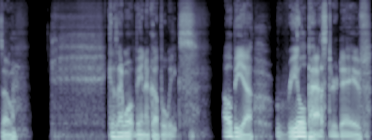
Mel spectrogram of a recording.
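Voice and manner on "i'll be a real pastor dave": thick, heavy, loud, swooping sarcasm. Joking about soon becoming a real pastor: heavy sarcasm. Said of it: "heavy sarcasm there".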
